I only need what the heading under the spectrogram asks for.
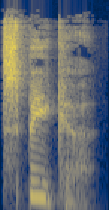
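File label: "speaker", British English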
